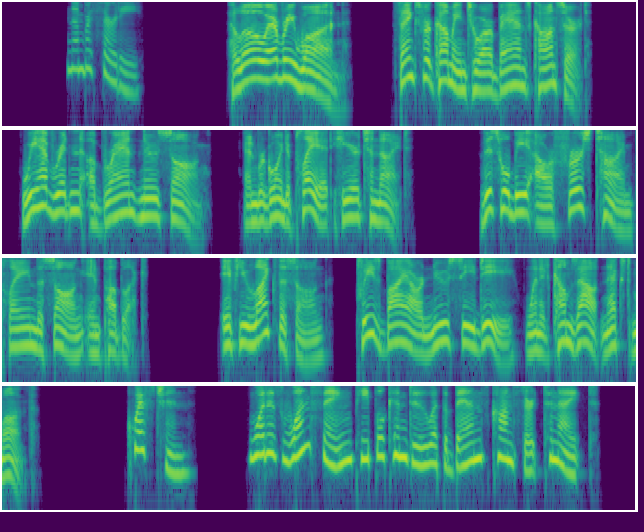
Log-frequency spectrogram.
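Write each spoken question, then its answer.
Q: What is one thing people can do at the band's concert tonight?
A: Hear the band's brand new song for the first time.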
